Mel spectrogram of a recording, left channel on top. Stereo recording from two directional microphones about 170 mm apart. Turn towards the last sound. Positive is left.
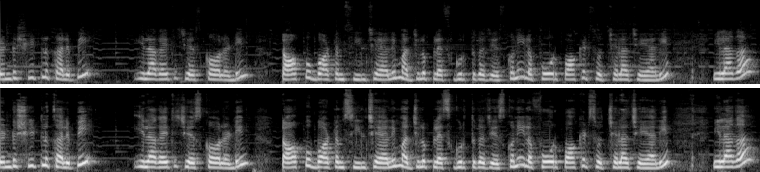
turn(degrees=-20)  # may be behind; listen again after turning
